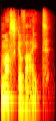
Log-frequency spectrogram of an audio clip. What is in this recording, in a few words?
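"muscovite", British English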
